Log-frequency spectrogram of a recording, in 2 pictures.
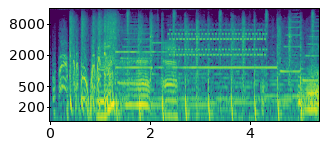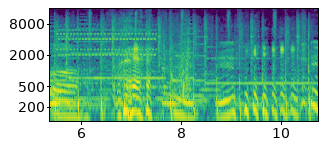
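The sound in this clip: An electronic telephone ringtone sounds in a few sustained tonal bursts, partly masked by people talking and a musical background.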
